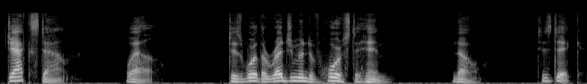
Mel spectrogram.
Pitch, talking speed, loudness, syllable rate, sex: 125 Hz, 110 wpm, -22 LUFS, 4.9 syllables/s, male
